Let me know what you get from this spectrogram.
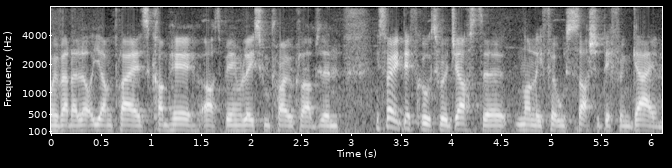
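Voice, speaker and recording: Very fast speech from a man at medium pitch, fairly even in intonation, amid noticeable background noise. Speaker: footballer, goalkeeper. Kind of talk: interview.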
